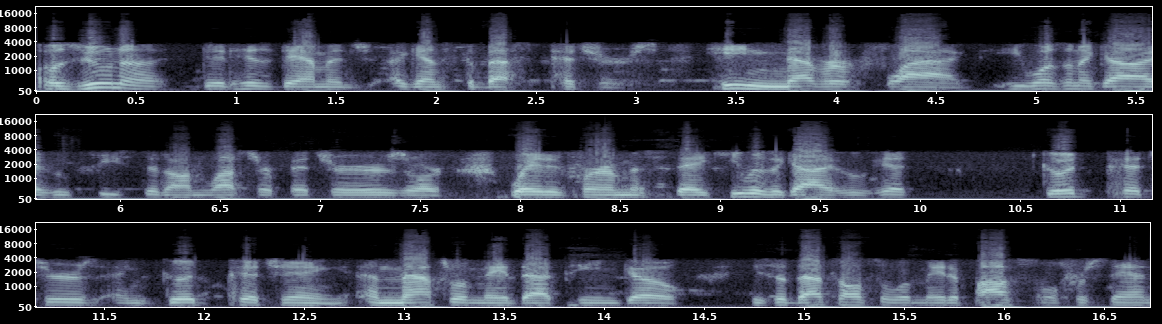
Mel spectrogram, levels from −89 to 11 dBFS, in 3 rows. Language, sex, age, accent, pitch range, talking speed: English, male, 30-49, American, 115-130 Hz, 190 wpm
